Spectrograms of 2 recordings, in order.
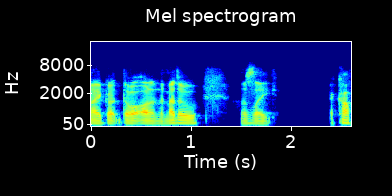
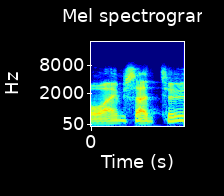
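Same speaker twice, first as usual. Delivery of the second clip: very high, big put-on wailing sobs; 11 semitones higher than usual. Retelling how she tried to make the speaker feel better, imitating a big fake cry. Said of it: "starts doing a big fake cry".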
